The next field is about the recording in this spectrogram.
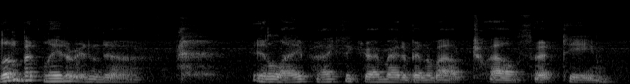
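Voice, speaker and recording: Against noticeable background noise, a man is heard. He speaks at a fairly slow pace. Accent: American. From Massachusetts. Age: 80s+. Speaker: World War Two veteran. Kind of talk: oral history recollection. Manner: slow, hesitant.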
